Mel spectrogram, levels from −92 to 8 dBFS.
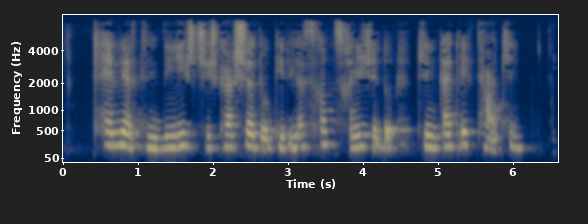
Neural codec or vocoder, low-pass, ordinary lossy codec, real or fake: codec, 24 kHz, 0.9 kbps, WavTokenizer, medium music audio release; 7.2 kHz; MP3, 32 kbps; fake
